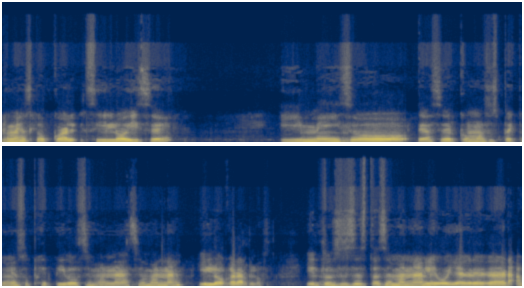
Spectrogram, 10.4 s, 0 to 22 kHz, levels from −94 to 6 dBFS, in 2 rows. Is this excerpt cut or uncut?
cut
